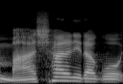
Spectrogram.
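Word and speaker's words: מָשָׁל: 이거 아시는 분들이 거의 없을 겁니다 잠언 히브리어로는 마샬이라고 읽는데요 이것이 경구 아주 지혜로운 말 이런 뜻이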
